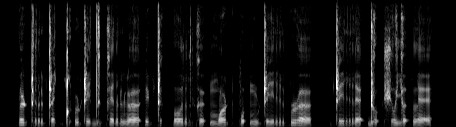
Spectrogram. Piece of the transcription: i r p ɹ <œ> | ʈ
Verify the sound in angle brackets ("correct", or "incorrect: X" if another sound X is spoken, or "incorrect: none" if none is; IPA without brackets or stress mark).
correct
